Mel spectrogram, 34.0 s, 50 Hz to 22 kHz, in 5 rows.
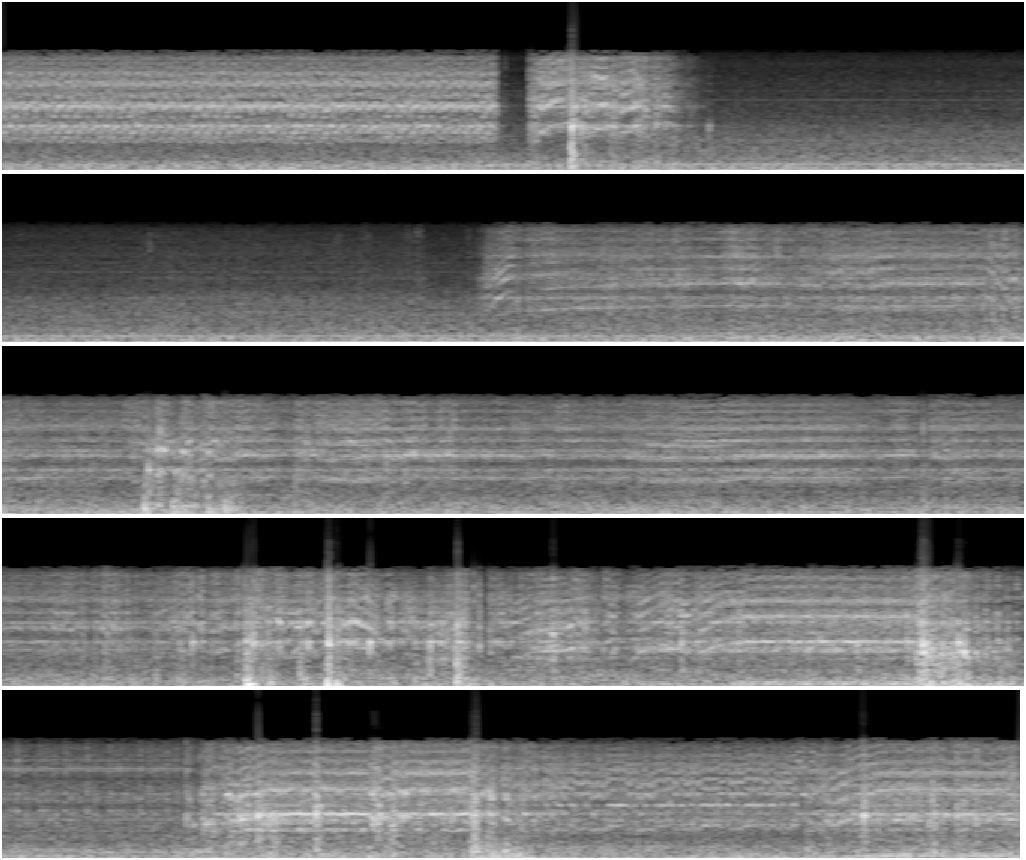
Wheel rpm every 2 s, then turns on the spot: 230, 210, 80, 20, 20, 180, 230, 220, 230, 230, 230, 220, 240, 270, 250, 270, 280.
6-10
